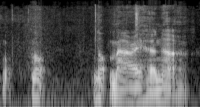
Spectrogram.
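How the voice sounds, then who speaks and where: A man's voice: on the low side, flat delivery, normal speed, a little hiss or hum, close to an everyday voice. An actor playing a good-humoured young English man, a grown son who gets defensive when teased, in a radio drama. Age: young adult. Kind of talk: radio drama acting, naturalistic family chat.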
